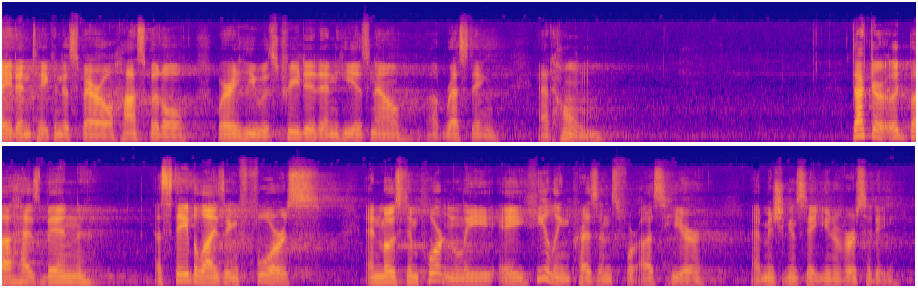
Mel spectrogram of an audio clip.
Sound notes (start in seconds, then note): none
